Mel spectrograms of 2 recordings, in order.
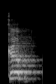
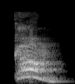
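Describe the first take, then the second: First: High, clipped order; commanding. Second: High, loud, hard come; harsh shout. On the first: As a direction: make come sound like do it. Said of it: "almost like a, "Do it". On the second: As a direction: yell it so it is not inviting. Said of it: "is that inviting". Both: Shown as a demonstration.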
